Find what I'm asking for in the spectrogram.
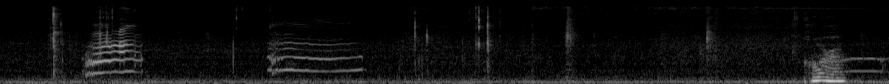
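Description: Domestic cats meowing close by, with three distinct rising meows spread across the clip against a low steady hum and a few small clicks and taps in a quiet room.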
